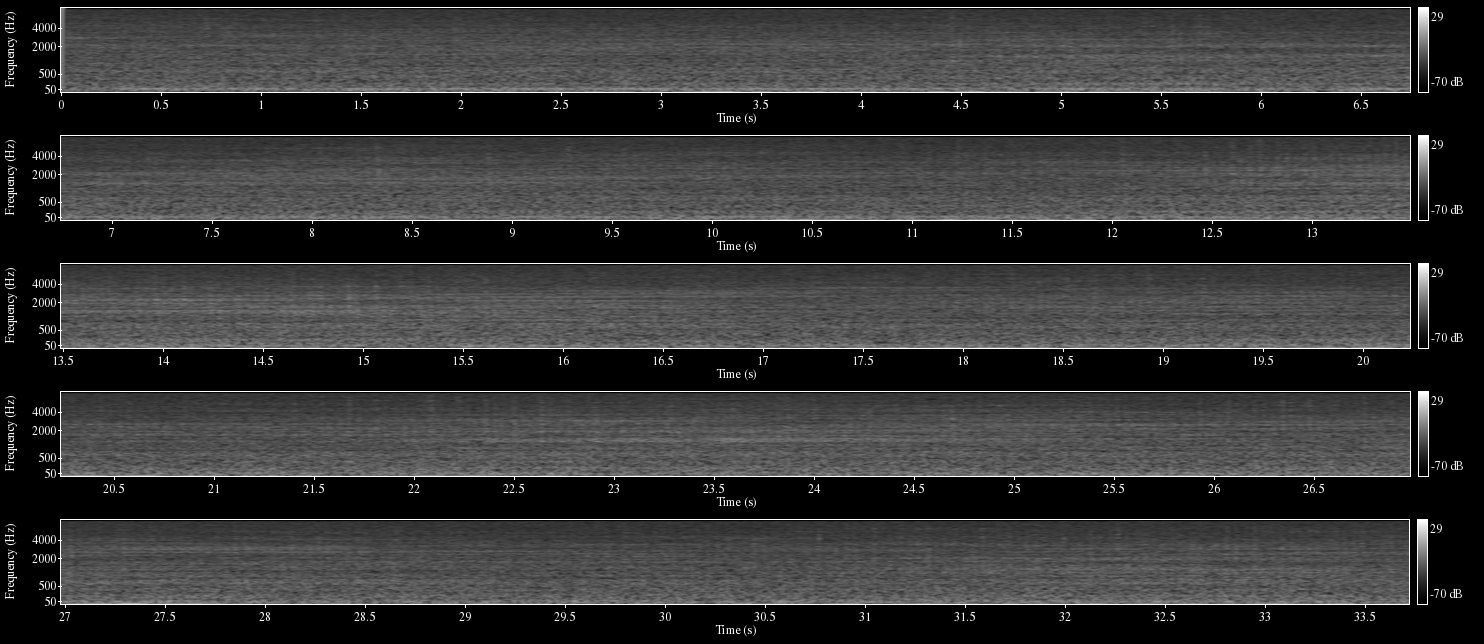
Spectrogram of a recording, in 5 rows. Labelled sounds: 9.4	9.7	vessel noise, 2.8 to 3.0 kHz
15.0	15.3	vessel noise, 2.4 to 2.6 kHz
15.5	16.3	vessel noise, 2.1 to 3.3 kHz
22.2	22.5	vessel noise, 1.2 to 1.5 kHz
33.1	33.4	vessel noise, 5.4 to 5.6 kHz

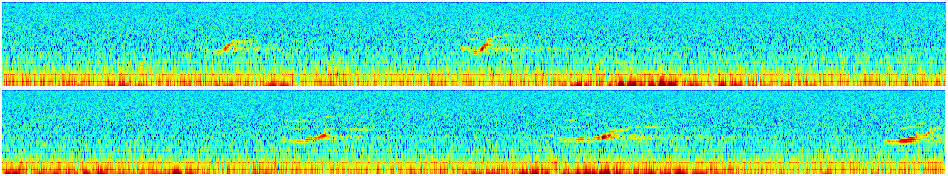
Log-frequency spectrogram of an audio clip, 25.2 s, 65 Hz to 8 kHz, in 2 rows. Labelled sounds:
3.0	3.3	humpback whale, 0.80 to 0.96 kHz
6.4	6.8	humpback whale, 0.80 to 1.3 kHz
16.3	17.5	humpback whale, 0.80 to 1.5 kHz
20.7	21.4	humpback whale, 0.80 to 1.0 kHz

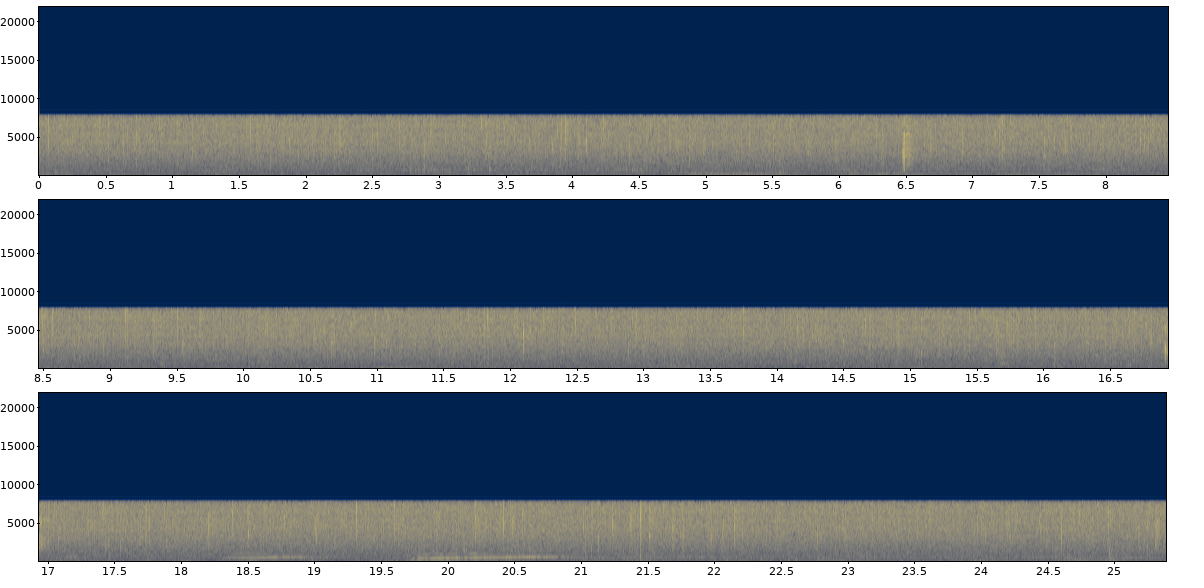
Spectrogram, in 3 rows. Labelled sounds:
18.4	18.7	humpback whale, 1.1 to 1.2 kHz
19.8	20.1	humpback whale, 0.84 to 1.1 kHz

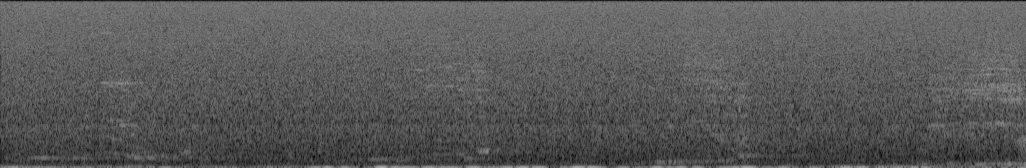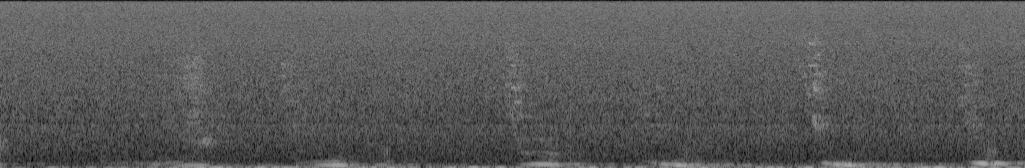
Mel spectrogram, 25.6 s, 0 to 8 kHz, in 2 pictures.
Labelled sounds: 1.3	1.6	humpback whale, 1.6 to 1.8 kHz
12.5	12.8	humpback whale, 1.2 to 1.4 kHz
23.0	23.2	humpback whale, 0.80 to 0.96 kHz

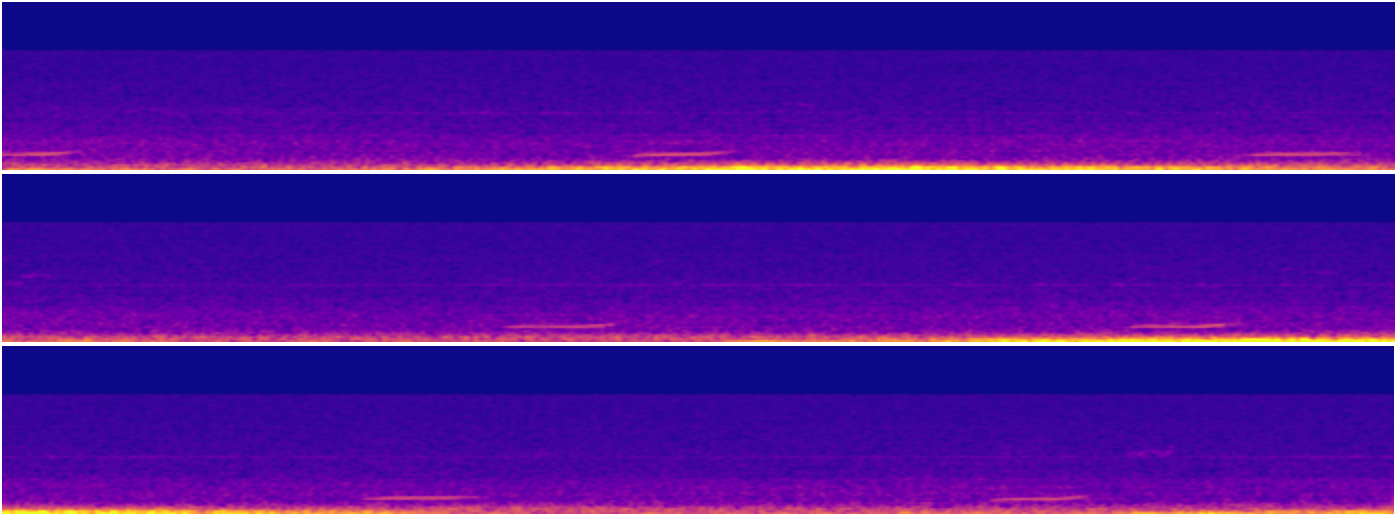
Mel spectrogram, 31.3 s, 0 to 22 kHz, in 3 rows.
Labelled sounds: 10.6	10.8	humpback whale, 2.0 to 2.2 kHz
29.3	29.7	humpback whale, 1.7 to 2.0 kHz

